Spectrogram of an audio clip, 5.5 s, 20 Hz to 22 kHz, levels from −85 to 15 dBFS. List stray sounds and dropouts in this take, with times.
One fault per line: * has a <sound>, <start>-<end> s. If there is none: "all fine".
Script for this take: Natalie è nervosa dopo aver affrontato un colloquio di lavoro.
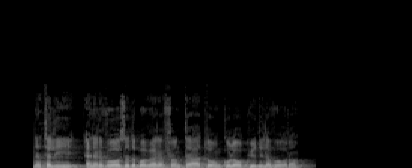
all fine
